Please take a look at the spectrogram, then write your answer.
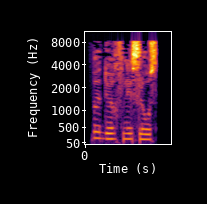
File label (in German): "bedürfnislos", German; adjectives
